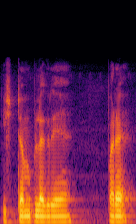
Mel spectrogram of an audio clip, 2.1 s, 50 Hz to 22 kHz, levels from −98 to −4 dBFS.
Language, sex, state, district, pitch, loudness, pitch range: Hindi, male, Uttar Pradesh, Shamli, 100 Hz, -17 LUFS, 95-100 Hz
